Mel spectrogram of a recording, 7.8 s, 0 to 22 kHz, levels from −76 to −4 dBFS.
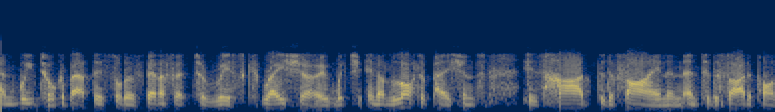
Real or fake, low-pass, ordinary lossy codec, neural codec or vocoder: real; 5.4 kHz; MP3, 32 kbps; none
